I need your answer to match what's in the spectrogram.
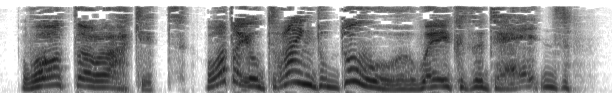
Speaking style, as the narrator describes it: the spooky madame herself, cackling merrily

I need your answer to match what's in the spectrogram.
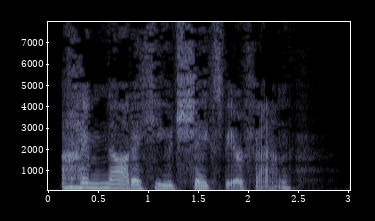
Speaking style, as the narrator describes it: Daphne chuckled

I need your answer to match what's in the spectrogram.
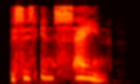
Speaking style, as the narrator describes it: I whisper

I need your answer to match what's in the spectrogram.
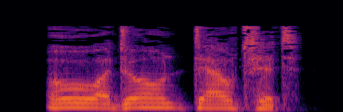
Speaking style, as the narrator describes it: he replied bitterly

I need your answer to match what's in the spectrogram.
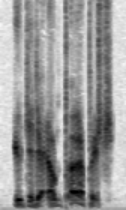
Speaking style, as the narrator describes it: the woman screeched

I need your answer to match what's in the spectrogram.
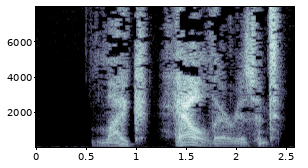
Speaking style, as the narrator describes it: I snarled

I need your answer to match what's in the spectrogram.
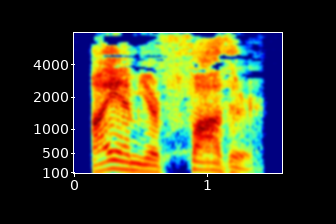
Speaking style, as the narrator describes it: Angel shouted

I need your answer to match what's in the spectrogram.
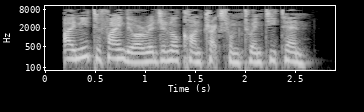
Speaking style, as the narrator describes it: he said urgently

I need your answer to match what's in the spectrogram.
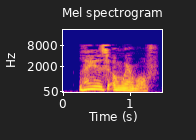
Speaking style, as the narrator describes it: Anna said dryly

